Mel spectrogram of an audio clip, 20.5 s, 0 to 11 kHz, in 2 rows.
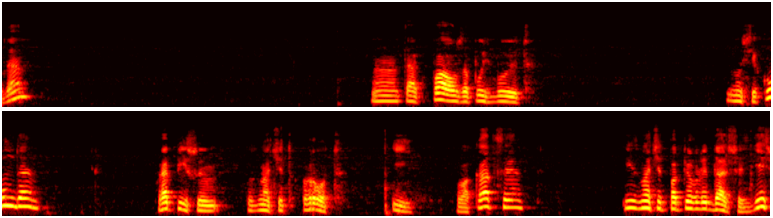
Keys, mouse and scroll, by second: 4.7-10.1 drag, 13.8 click, 16.9-20.2 drag.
